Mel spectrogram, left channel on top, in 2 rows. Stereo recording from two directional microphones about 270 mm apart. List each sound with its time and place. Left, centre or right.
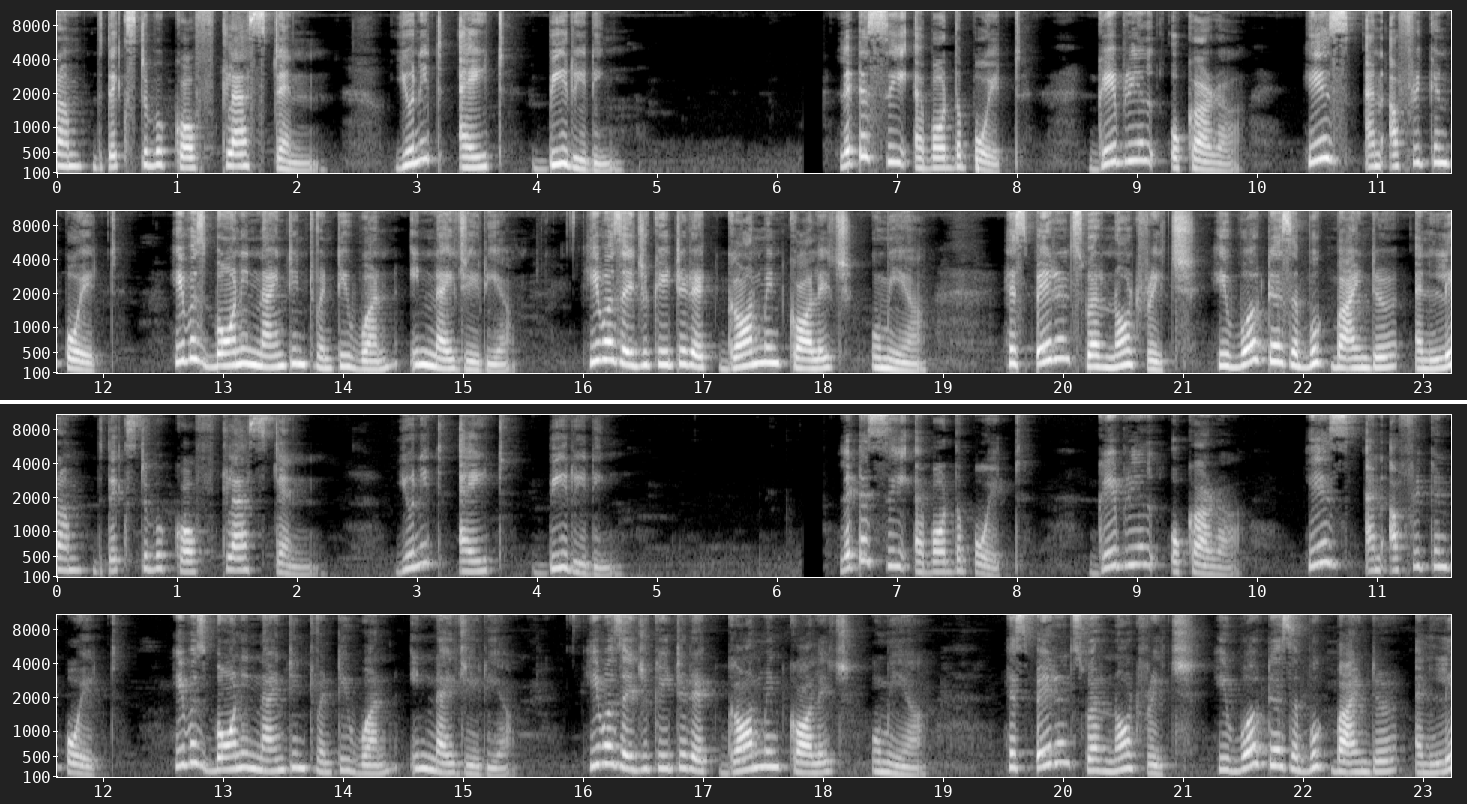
0.0 s a woman's voice: left
6.5 s a woman's voice: left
